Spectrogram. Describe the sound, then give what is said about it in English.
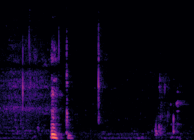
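A quiet sip of water: a few soft wet clicks and a brief swallow-like gulp, with faint mouth noises and no talking. “Pause for I had to take a sip of water.”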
